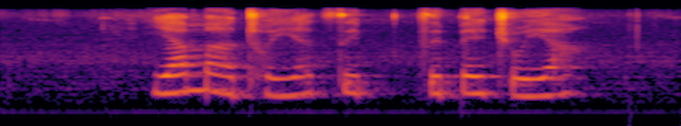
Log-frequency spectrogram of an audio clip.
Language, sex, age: Northern Sotho, female, 21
